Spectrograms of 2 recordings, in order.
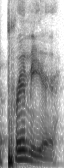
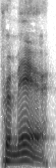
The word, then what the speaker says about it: Premier: League I used to even call it the premere but it's actually pronounced Premiere I like that um but I know like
